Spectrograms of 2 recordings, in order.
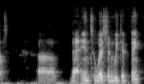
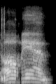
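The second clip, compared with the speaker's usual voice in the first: higher, drawn-out mock dread; anxious, panicky; 6 semitones higher than usual. Guest voicing a rafter who sees the mist, mock anxious. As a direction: act out a worried thought. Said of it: "all anxious and panicky thinking".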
